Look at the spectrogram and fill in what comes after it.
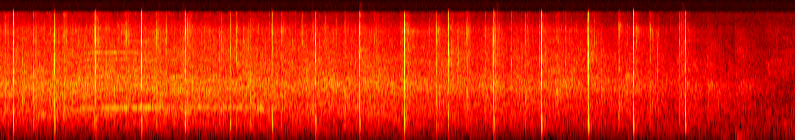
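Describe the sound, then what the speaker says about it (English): A convocation audience applauds student ambassadors at a College of Information Science spring ceremony, a steady wash of many hands clapping with sharp individual claps standing out, gradually tapering toward the end. "If we could please give our student ambassadors a big round of applause"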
